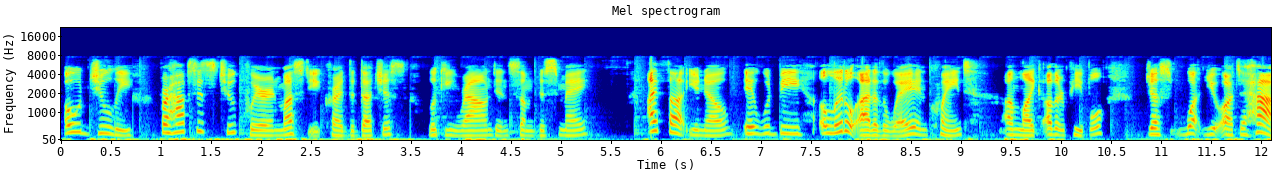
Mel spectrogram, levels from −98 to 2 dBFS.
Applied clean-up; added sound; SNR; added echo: neural separator model SepFormer DNS4.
